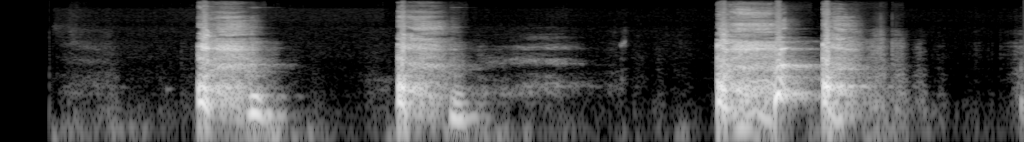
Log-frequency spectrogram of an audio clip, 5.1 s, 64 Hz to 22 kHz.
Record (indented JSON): {
  "three_cough_length": "5.1 s",
  "three_cough_amplitude": 29092,
  "three_cough_signal_mean_std_ratio": 0.35,
  "survey_phase": "beta (2021-08-13 to 2022-03-07)",
  "age": "18-44",
  "gender": "Female",
  "wearing_mask": "No",
  "symptom_new_continuous_cough": true,
  "symptom_sore_throat": true,
  "symptom_fatigue": true,
  "symptom_fever_high_temperature": true,
  "symptom_headache": true,
  "symptom_onset": "3 days",
  "smoker_status": "Never smoked",
  "respiratory_condition_asthma": false,
  "respiratory_condition_other": false,
  "recruitment_source": "Test and Trace",
  "submission_delay": "1 day",
  "covid_test_result": "Positive",
  "covid_test_method": "RT-qPCR",
  "covid_ct_value": 19.8,
  "covid_ct_gene": "ORF1ab gene",
  "covid_ct_mean": 21.2,
  "covid_viral_load": "120000 copies/ml",
  "covid_viral_load_category": "Low viral load (10K-1M copies/ml)"
}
